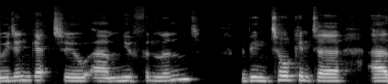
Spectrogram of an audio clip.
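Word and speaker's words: Newfoundland: So, you can't call it New Foundland. It's New Finland. New Finland. If you pronounce all the letters in there, it means you're a silly Billy.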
